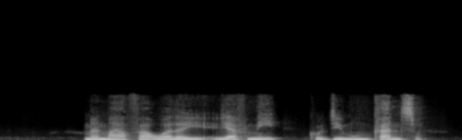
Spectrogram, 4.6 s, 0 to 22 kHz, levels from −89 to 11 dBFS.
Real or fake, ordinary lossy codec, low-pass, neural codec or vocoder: fake; MP3, 48 kbps; 7.2 kHz; codec, 16 kHz, 0.5 kbps, X-Codec, HuBERT features, trained on LibriSpeech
